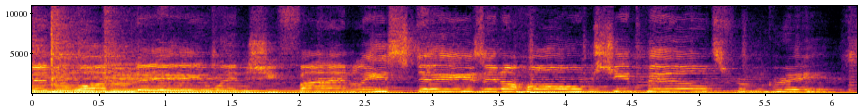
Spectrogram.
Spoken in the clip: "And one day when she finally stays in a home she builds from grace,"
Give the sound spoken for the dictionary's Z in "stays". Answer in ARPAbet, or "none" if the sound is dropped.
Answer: Z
